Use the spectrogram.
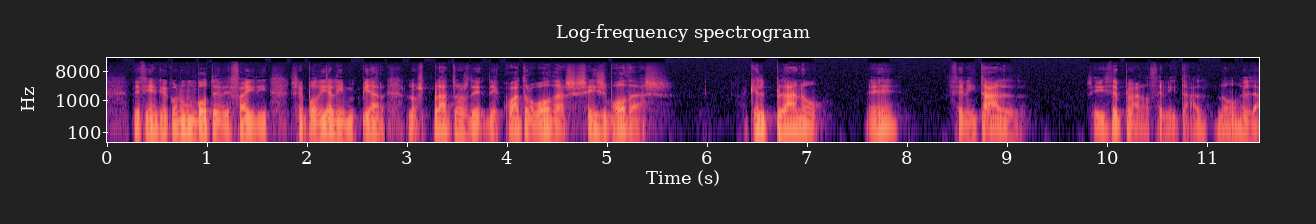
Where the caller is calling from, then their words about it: Gautegiz Arteaga, Basque Country, Spain; hablando desde Gauteguizarteaga, el corazón de Urdaibai, el corazón de Vizcaya, tu corazón partido.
